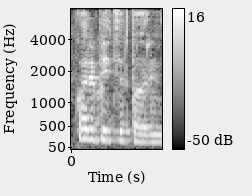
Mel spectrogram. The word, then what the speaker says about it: Korrepetitorin: Heute gehen wir der Frage nach, was denn eigentlich eine Korrepetitorin so macht. Habe ich das richtig ausgesprochen? – Korrepetitorin, ja.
